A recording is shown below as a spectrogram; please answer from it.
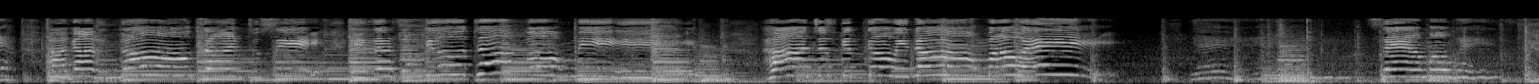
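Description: A woman singing a blues song with a strong vibrato, accompanied by a strummed acoustic guitar. About eleven seconds in, the voice drops away and the guitar plays on more quietly.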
